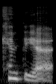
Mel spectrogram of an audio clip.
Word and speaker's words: Cynthia: stargate sg1 and um they pronounce it the greek way cynthia uh because there wasn't really a seem didn't make an s sound so it's cynthia and ever since then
